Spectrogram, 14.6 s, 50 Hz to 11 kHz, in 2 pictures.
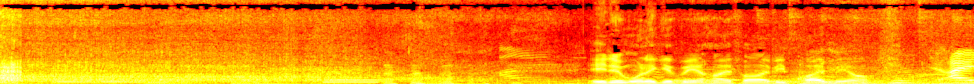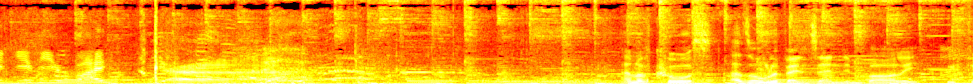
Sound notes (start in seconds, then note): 2.7 laughs; 9.3 upbeat music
